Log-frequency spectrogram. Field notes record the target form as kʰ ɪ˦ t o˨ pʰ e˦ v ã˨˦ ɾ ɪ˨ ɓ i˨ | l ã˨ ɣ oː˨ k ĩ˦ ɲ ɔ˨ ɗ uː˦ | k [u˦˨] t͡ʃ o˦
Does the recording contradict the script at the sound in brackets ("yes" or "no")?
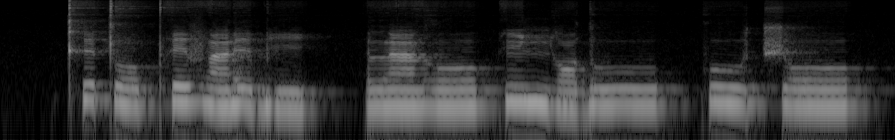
no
